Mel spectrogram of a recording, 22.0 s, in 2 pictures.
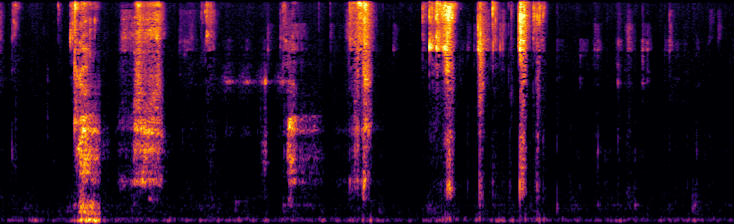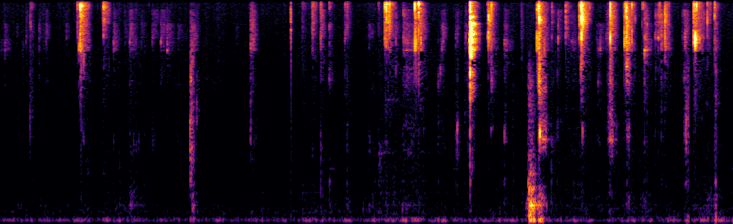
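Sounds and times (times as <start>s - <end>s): wet chewing: 15.7s - 21.9s.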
